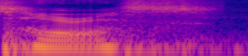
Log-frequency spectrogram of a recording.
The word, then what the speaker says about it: Terrace: I thought his name was Terrence. – Terrace. – Terrace Marshall? – Terrace. – Are you serious? Oh, my God. I apologize to Terrace Marshall. I have not been saying his name properly.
